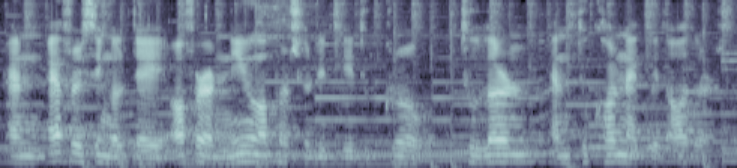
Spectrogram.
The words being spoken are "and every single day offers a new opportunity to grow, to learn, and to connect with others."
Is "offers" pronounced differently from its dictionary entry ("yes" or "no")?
yes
